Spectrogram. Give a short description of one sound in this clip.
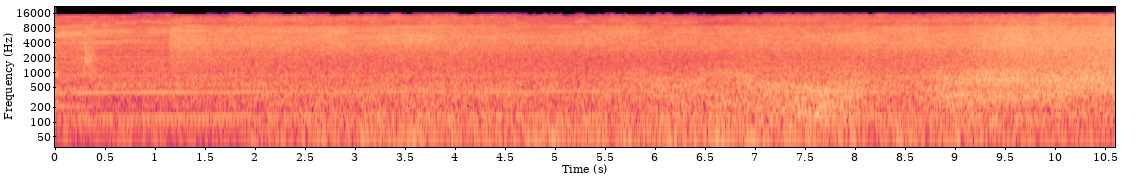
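A large fire roars steadily.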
